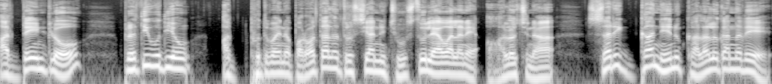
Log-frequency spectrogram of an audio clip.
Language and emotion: Telugu, happy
